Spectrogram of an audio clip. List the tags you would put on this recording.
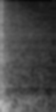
Sound effects > Objects / House appliances
cleaning
tip
liquid
hollow
foley
bucket
spill

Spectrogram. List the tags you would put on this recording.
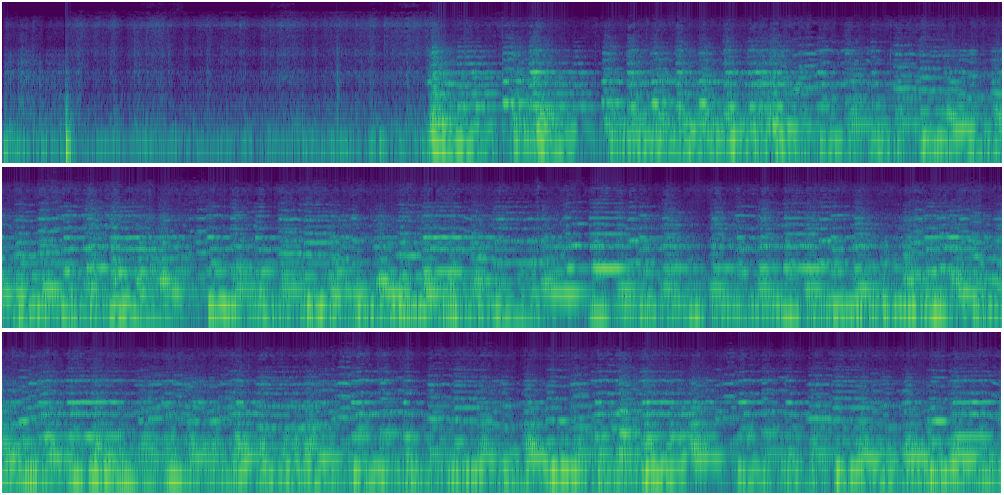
Music > Multiple instruments
march
music
thai

